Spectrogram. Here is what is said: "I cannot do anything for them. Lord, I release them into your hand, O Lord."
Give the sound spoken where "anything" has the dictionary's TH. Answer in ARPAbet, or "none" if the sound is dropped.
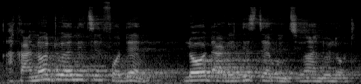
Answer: T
